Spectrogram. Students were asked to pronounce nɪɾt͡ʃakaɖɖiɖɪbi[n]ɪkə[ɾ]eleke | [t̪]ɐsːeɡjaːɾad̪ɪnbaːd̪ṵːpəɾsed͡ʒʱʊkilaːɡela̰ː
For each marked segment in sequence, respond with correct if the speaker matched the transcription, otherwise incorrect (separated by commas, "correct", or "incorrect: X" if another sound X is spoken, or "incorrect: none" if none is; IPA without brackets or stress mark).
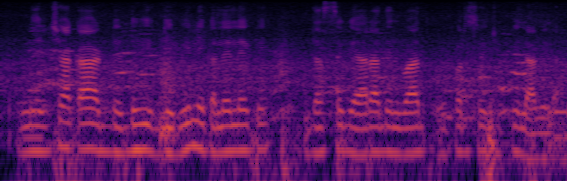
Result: correct, incorrect: l, incorrect: d̪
